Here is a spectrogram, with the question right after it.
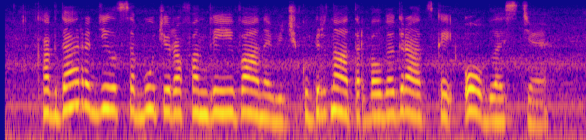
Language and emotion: Russian, neutral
